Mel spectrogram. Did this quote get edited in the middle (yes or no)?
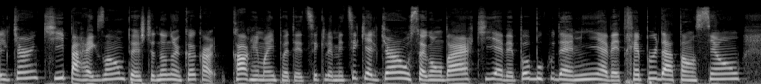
no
